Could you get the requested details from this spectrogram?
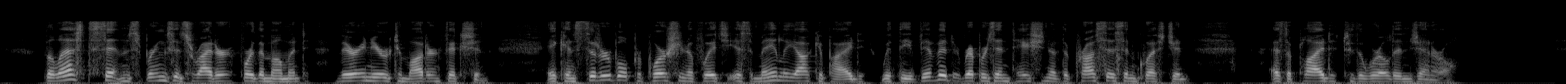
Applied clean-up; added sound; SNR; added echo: none; none; none; none.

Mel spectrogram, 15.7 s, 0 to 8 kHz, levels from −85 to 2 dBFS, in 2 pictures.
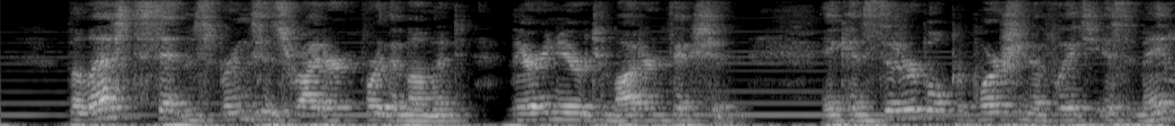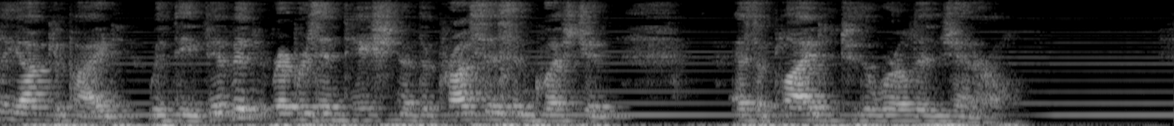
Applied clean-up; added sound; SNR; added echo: none; Bowed string instrument; 18 dB; reverberation time 0.3 s.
